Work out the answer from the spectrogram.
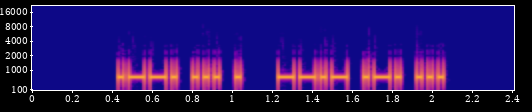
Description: Morse code, heard as a keyed tone, about 44 wpm, 700 Hz. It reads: PSE QRS
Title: Common QSO Phrases 45wpm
